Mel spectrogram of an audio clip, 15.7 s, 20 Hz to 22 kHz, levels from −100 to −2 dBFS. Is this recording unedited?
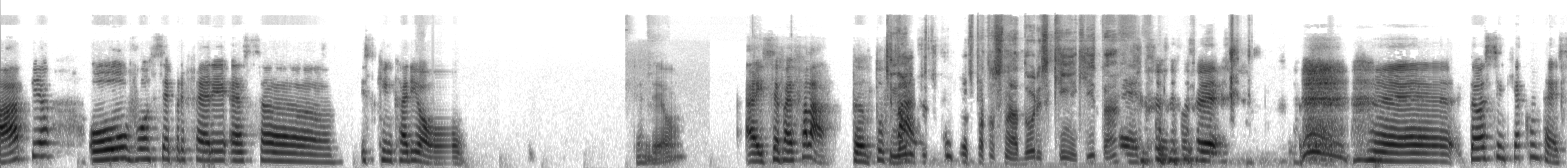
yes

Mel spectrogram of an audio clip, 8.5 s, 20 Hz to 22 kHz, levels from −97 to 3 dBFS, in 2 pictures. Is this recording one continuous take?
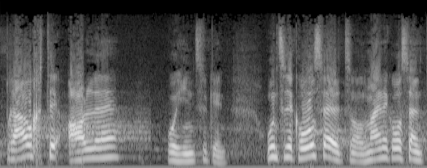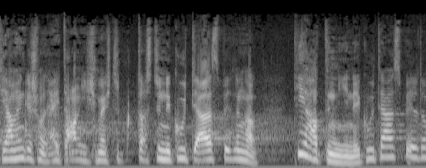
no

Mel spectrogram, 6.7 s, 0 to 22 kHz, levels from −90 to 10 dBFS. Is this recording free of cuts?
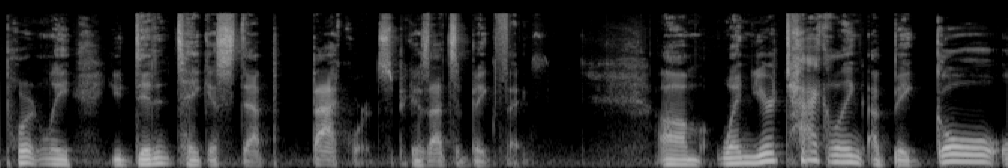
yes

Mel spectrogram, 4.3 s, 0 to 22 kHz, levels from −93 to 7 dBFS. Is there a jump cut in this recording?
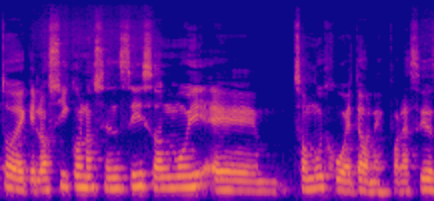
no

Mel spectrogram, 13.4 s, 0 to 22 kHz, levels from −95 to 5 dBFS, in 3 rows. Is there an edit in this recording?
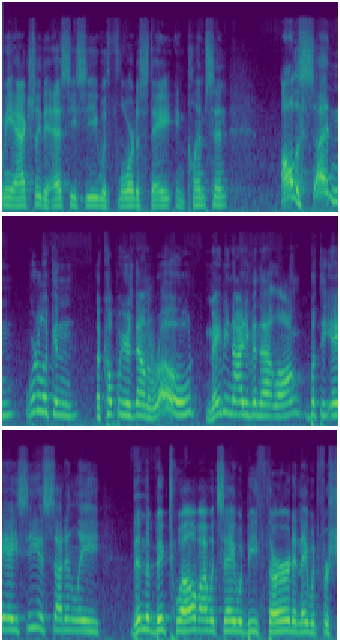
yes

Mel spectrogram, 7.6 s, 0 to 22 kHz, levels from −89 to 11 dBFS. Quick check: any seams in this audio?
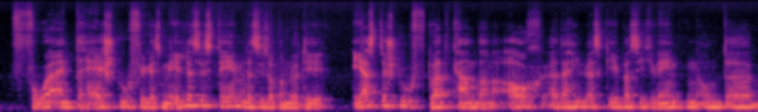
yes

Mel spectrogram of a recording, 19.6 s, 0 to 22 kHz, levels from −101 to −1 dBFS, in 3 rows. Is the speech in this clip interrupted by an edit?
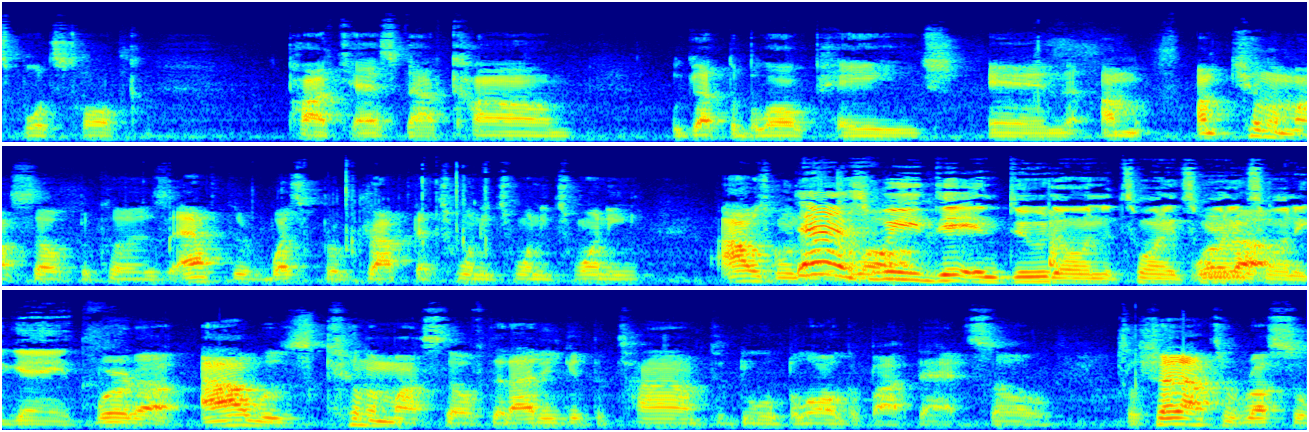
yes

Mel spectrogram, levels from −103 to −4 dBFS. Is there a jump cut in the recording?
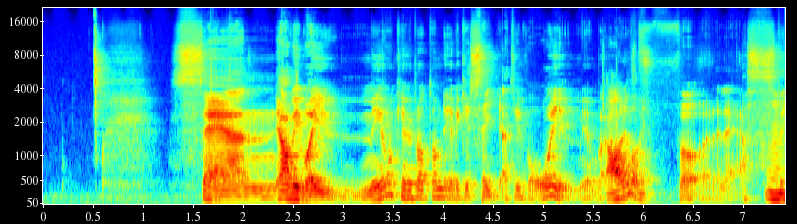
no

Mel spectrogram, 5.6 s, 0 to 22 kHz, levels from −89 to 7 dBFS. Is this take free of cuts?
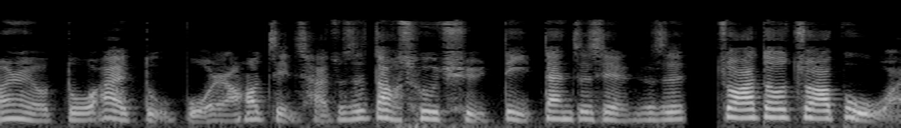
yes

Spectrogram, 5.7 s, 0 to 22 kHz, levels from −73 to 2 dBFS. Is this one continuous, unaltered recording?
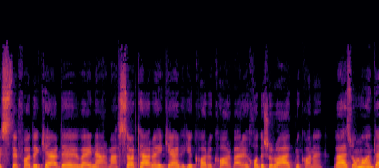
yes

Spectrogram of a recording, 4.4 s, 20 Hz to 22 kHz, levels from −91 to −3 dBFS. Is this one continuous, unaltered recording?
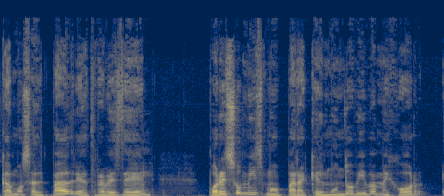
yes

